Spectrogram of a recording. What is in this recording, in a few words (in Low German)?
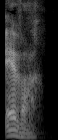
"awärr", kaevels platt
